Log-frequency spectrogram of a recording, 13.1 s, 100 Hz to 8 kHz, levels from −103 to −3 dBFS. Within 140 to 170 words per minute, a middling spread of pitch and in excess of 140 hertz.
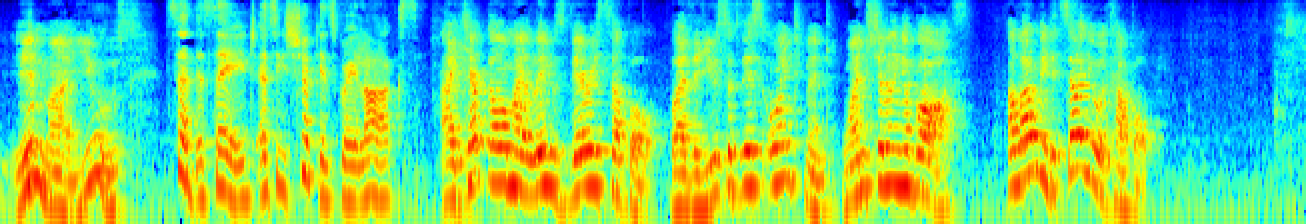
Yes: average, 165 wpm; average, 5.0 semitones; high, 190 Hz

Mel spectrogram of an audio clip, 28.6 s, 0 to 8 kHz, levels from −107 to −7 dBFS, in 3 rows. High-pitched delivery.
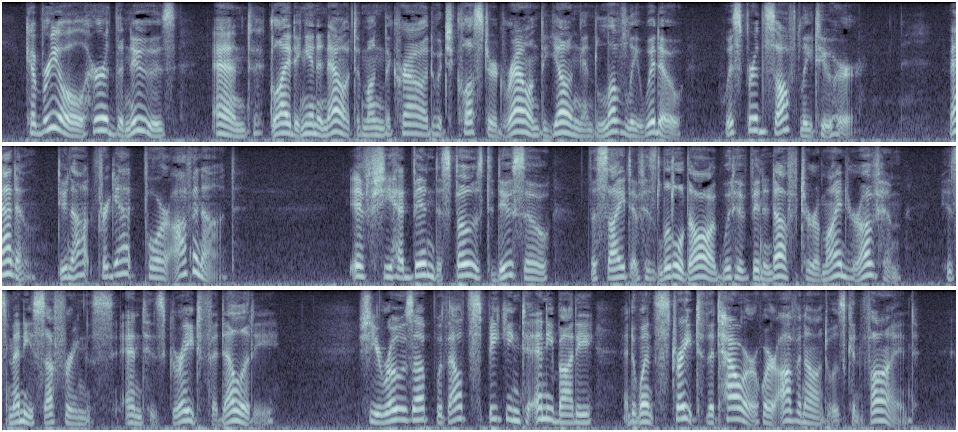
Yes: high, 200 Hz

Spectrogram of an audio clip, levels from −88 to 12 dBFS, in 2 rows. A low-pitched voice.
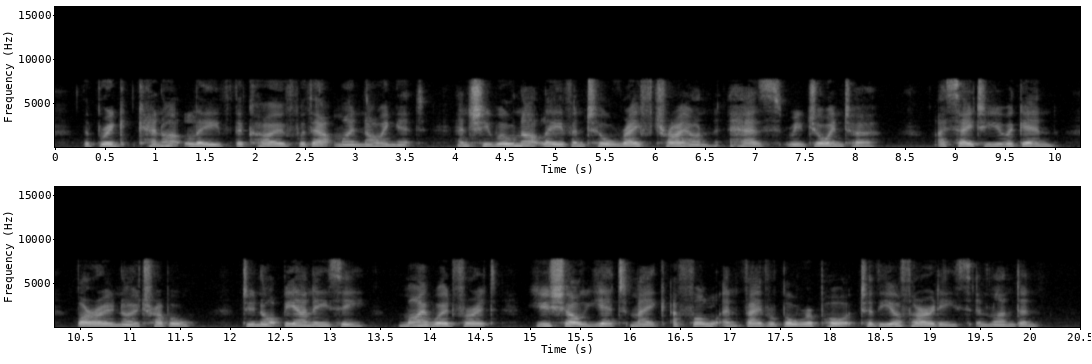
No: medium, 170 Hz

